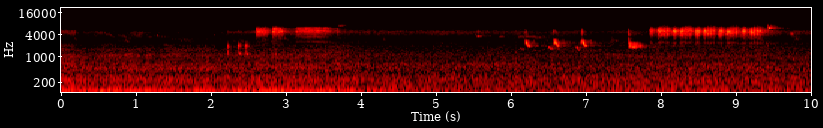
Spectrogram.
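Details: Nightingale song: short dry rattling trills high in pitch, separated by pauses, then a run of quick rising whistled notes followed by a long buzzy rattle, over steady faint background hiss.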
